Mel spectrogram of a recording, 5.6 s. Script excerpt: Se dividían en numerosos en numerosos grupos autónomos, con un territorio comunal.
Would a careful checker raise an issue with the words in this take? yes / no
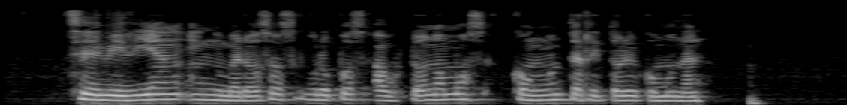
yes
